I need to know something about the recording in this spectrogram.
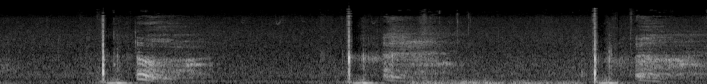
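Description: An axe strikes wood with sharp, loud thwacks.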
